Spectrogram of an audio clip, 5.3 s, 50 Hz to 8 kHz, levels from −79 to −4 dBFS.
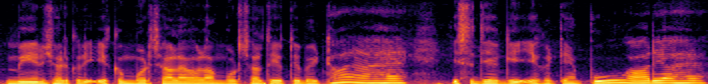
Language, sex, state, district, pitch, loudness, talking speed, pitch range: Punjabi, female, Punjab, Kapurthala, 145 Hz, -14 LUFS, 205 wpm, 135-190 Hz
